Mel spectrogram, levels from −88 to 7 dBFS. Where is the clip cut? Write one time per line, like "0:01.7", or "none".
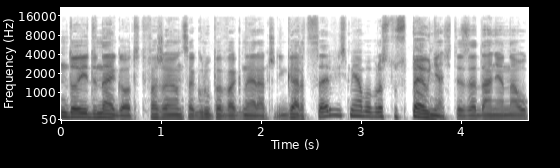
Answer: none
